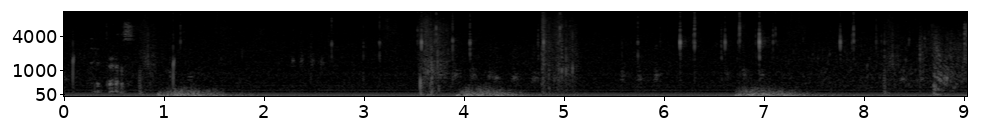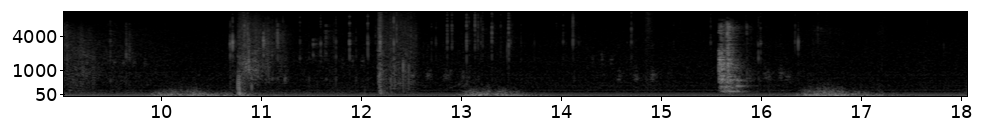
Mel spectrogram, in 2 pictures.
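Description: A hoe thuds into soil at intervals.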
